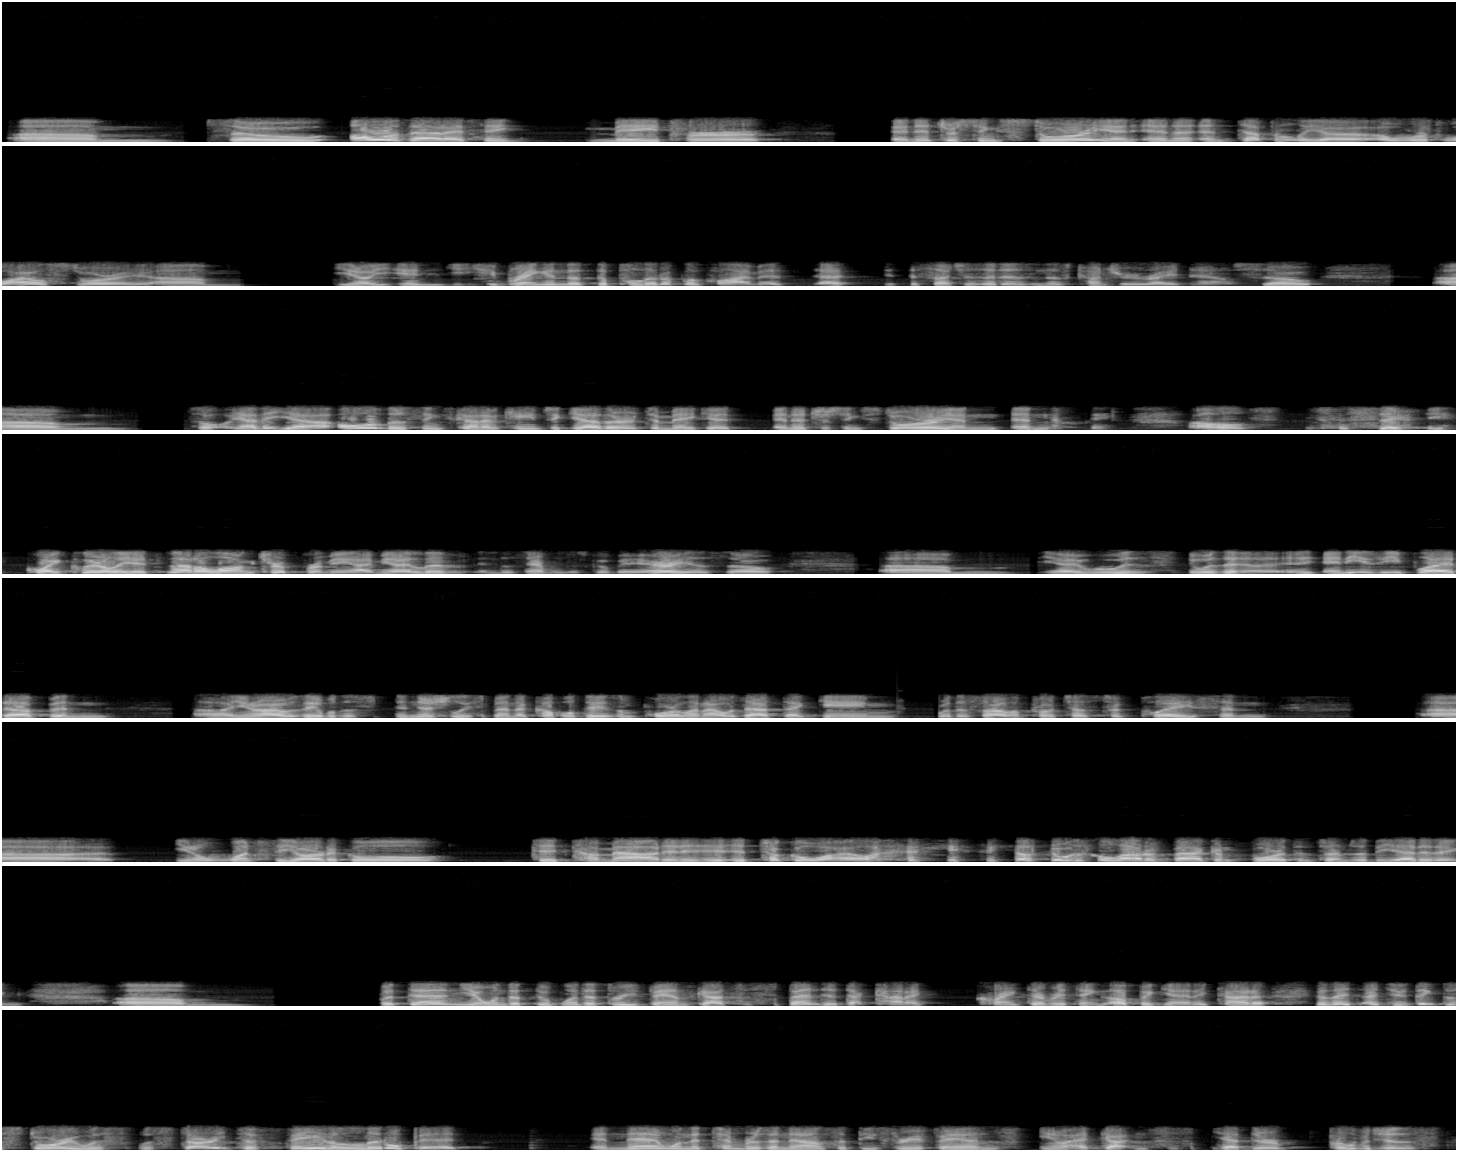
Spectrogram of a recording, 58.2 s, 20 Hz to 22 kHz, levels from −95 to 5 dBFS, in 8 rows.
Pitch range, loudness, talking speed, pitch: 130-165 Hz, -25 LUFS, 215 wpm, 145 Hz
